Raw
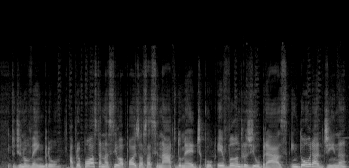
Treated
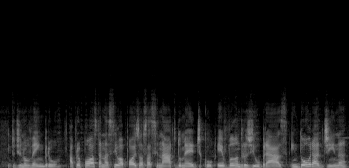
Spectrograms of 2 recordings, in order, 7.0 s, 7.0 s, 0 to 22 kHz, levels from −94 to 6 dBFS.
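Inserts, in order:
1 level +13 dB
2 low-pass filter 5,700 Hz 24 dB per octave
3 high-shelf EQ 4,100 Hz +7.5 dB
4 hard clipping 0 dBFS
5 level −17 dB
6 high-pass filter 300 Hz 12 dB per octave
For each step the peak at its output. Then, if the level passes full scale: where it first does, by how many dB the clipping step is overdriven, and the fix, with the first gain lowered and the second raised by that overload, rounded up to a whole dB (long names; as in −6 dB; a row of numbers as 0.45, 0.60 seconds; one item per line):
−5.0, −5.0, −4.0, −4.0, −21.0, −20.0 dBFS
no step passes full scale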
